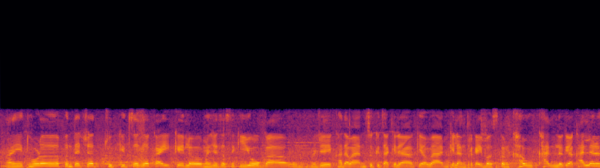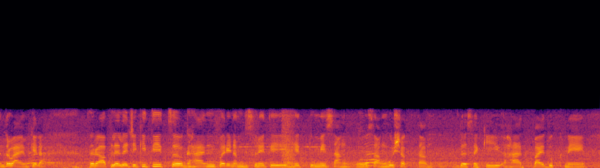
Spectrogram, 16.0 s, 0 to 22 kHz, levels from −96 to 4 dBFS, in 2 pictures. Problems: constant background noise, continuous background conversations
